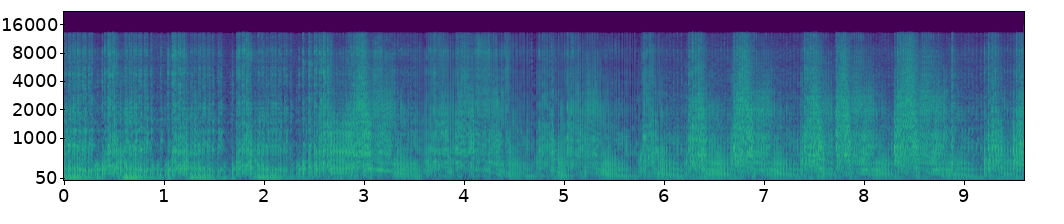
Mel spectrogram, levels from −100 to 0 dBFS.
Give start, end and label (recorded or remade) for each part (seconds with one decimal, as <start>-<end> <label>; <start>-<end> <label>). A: 0.0-3.5 recorded; 3.5-6.0 remade; 6.0-9.6 recorded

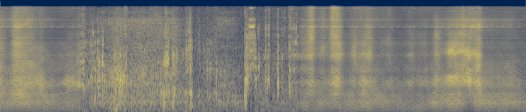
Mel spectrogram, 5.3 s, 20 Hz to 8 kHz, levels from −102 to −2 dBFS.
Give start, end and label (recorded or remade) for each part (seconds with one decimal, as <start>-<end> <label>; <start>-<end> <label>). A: 0.0-0.8 remade; 0.8-3.0 recorded; 3.0-5.3 remade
